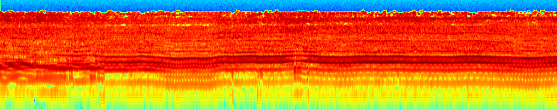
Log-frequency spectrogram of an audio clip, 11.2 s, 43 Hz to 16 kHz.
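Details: Alpine Magnum trenching machine cutting a trench in passes down to 8 to 10 inches deep; high buzzing engine note sags and recovers; engine bogging under load.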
